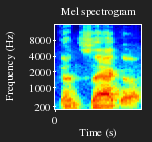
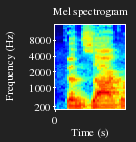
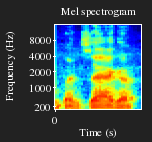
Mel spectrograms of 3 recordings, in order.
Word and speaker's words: Gonzaga: something on gonzaga and we decided last week that we were pronouncing gonzaga as opposed to gonzaga because their nickname is the zags and so since we're gonna call them the zags then we're gonna call the school gonzaga but baylor really put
